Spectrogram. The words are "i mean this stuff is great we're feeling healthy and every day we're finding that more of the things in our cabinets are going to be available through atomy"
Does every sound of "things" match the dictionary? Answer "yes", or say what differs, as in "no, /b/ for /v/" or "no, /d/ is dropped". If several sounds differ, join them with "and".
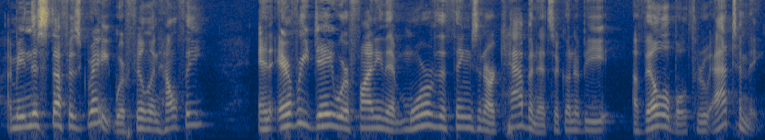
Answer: yes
